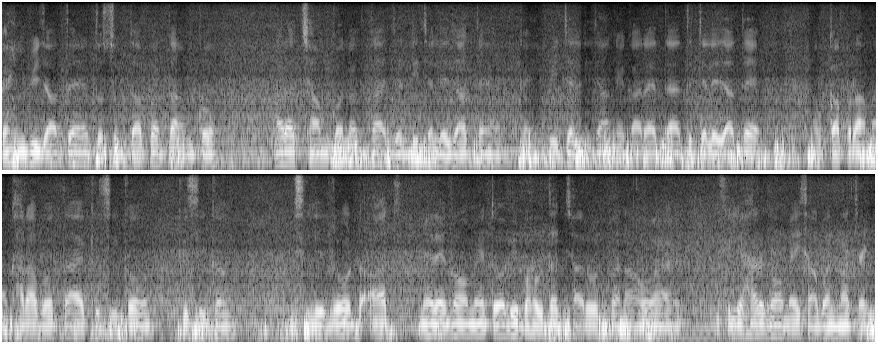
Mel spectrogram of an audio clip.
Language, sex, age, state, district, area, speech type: Urdu, male, 18-30, Bihar, Khagaria, rural, spontaneous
